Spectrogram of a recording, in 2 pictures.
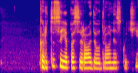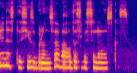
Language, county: Lithuanian, Vilnius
